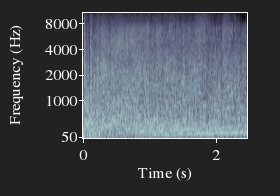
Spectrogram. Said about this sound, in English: Woo! Broke the sound barrier. Shockwave shattered every window in town.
